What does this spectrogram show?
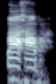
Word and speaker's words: Bar Harbor: listed right here okay i would pronounce that bar harbor and i pronounce it like that and i got corrected every single time and they would say oh you mean and they would say bahaba bahaba is bar harbor i don't know what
